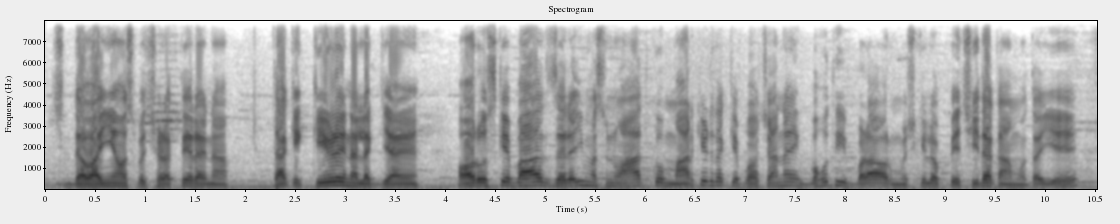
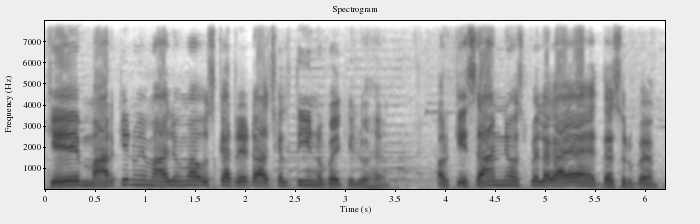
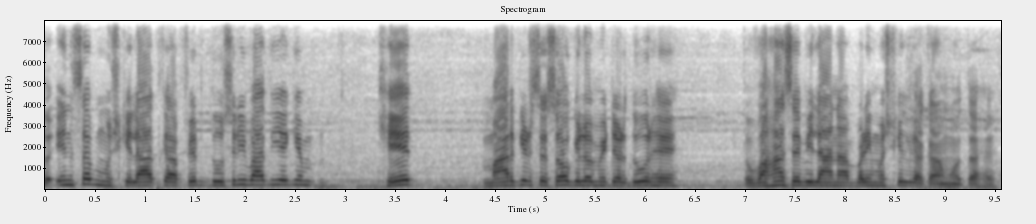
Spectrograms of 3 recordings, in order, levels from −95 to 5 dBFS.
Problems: constant background noise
